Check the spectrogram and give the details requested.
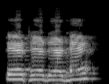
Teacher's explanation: वो सब मूर्धा से उच्चारित होते हैं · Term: मूर्धन्य व्यंजन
